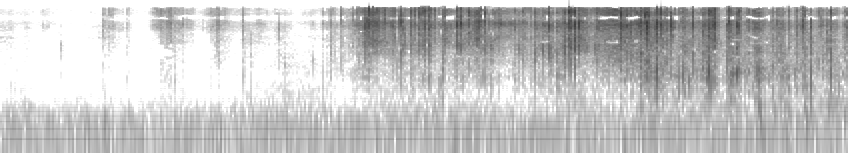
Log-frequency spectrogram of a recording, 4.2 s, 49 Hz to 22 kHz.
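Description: A 1993 Bowman baseball card pack's wrapper being torn open and crinkled by hand, starting a little before halfway through.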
